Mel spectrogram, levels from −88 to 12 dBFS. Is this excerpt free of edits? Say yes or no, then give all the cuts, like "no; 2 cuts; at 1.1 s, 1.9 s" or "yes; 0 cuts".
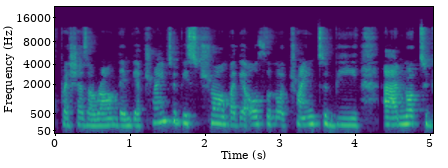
yes; 0 cuts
